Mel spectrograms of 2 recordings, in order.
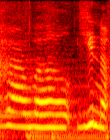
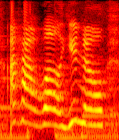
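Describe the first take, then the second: First: It is said in the other character's voice. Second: It is said in the intended character's voice.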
